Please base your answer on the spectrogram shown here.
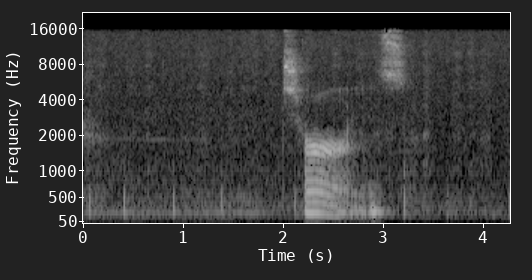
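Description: A pen writes on a sheet of paper with soft, quiet scratching strokes, while a person speaks briefly in a low voice partway through.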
